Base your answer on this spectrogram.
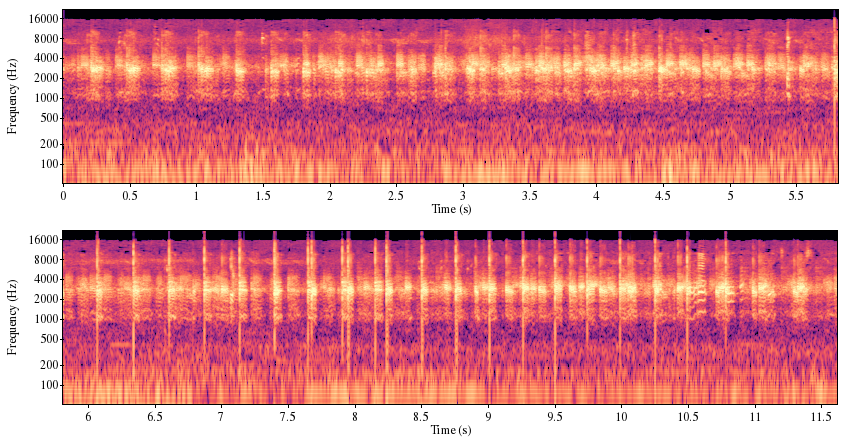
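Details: Rice paddy frogs around a village chorus continuously with dense buzzy croaks. In the second half, a quicker run of sharp clicks joins in and a low hum fades out.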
